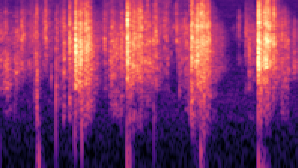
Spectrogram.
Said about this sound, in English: That sweet sound that all meatheads like to hear with their shaker cup, with their blender bottle, whatever they're called. I'm drinking some pre-workout before I hit the gym.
